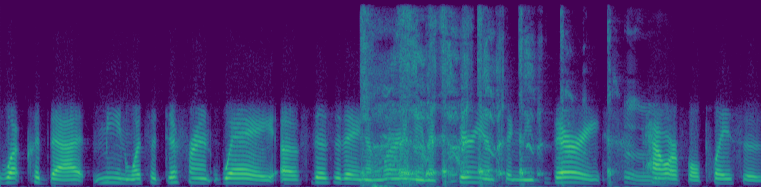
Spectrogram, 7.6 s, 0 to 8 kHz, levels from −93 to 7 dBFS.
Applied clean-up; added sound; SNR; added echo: none; Cough; 7 dB; none.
